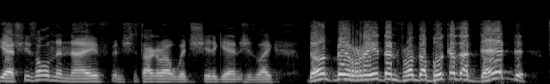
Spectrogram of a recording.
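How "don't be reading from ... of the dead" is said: put-on high-pitched voice in a Scottish accent. Recapping a movie scene, quoting Grace in a Scottish accent. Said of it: "Why is that Scottish?".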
